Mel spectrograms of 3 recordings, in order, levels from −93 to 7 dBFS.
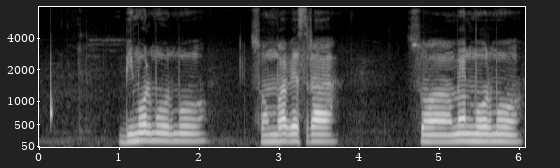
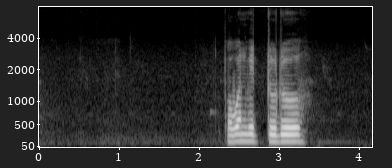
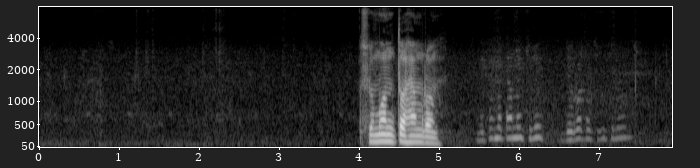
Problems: background sounds at intervals, background conversations at intervals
